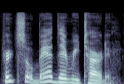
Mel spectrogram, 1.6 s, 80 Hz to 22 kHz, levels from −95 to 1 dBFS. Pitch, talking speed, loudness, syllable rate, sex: 165 Hz, 230 wpm, -17 LUFS, 5.6 syllables/s, male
